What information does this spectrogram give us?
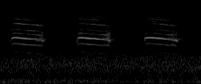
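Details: Blue jay heard outdoors giving a super loud call: three evenly spaced, harsh, nasal screeches of equal length, one about every two-thirds of a second, with a faint hum underneath.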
